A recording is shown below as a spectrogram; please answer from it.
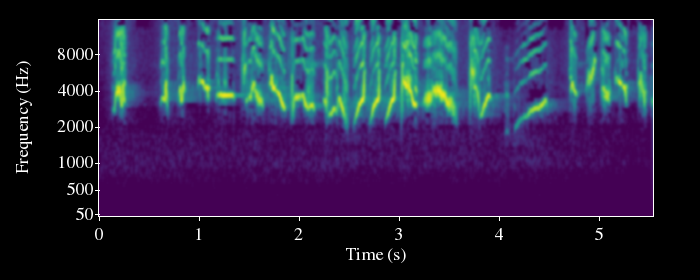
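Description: A finch's bright, rapid song of high twittering notes and quick rising and falling whistles, delivered in dense bursts with brief pauses.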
